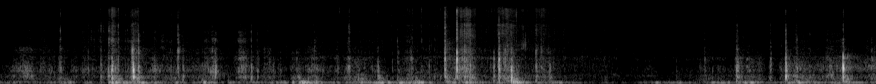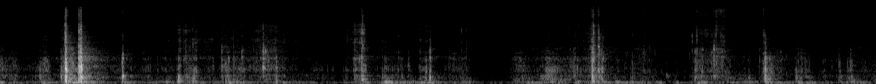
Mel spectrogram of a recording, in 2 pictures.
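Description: Hands working at a sealed cardboard box of trading cards to get it open: irregular scraping, crinkling and clicks of the packaging, with several sharper snaps.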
